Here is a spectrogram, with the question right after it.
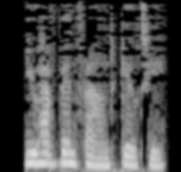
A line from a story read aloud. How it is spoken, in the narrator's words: he said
